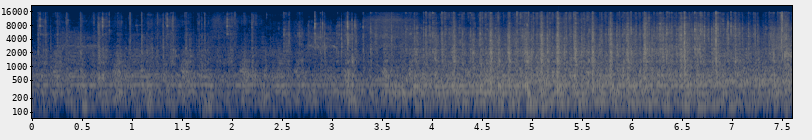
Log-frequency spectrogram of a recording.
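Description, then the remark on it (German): A sewing machine runs steadily, its rapid needle strokes forming a dense, even rattle that grows a little louder and heavier partway through as it stitches through all the fabric layers where a bag handle lies up to four layers thick. “Also hier zeigt sich wieder mein toller Trecker, der wirklich äh, durch hier sämtliche Lagen geht.”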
